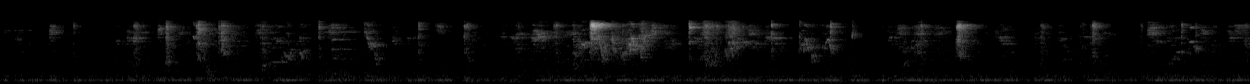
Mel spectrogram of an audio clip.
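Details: Quiet, scratchy budgerigar chatter in a room, soft broken chirps with one brief sharp squeak midway and a low hum throughout.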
